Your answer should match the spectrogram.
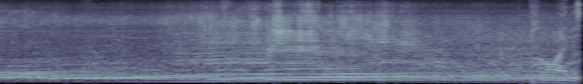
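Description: Race cars roar down the Wellington Straight at Silverstone, a dense, sustained engine drone with rising and falling pitch sweeps as cars pass, heard under a commentator's voice.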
